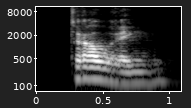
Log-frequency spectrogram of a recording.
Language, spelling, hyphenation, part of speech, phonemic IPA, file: Dutch, trouwring, trouw‧ring, noun, /ˈtrɑu̯ˌrɪŋ/, Nl-trouwring.ogg
- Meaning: wedding ring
